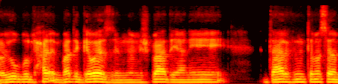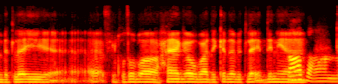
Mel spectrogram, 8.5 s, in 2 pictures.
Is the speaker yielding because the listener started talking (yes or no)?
yes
